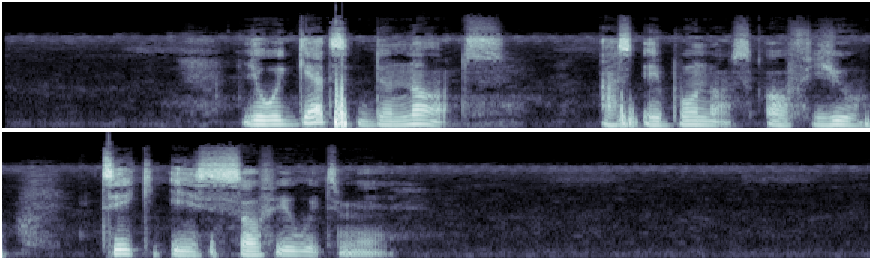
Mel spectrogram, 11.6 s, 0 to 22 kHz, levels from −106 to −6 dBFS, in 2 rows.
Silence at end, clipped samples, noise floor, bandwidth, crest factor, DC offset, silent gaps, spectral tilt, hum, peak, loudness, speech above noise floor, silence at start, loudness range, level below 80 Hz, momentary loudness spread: 3.25 s; under 0.1%; -62 dBFS; 14.5 kHz; 24 dB; under 0.1%; none; -3.5 dB/octave; none; 0 dBFS; -19 LUFS; 41 dB; 1.6 s; 6 LU; -54 dBFS; 16 LU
